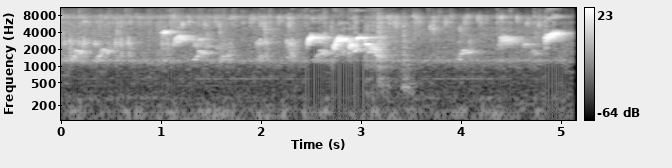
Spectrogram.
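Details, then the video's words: Bird singing in rapid chirpy, warbling phrases, strongest between two and a half and three and a half seconds, with further bright notes near the end over a faint constant background hum. "Chim hót"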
